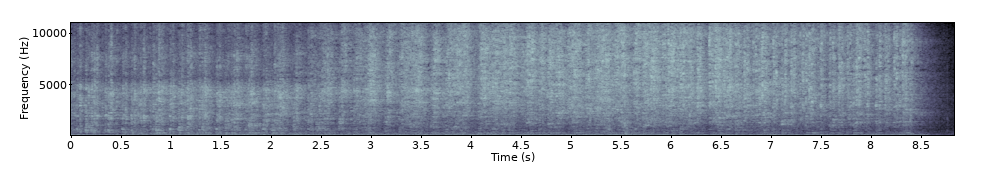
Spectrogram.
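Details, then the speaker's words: Revived 350 V8 in a C10, first start in 6 years after the swap: deep, lumpy rumble running steady and strong with no knocks, ticks or misfires before shutdown. Healthy running, though the oil leak at the valve cover may get a reseal. "sounds great runs awesome"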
